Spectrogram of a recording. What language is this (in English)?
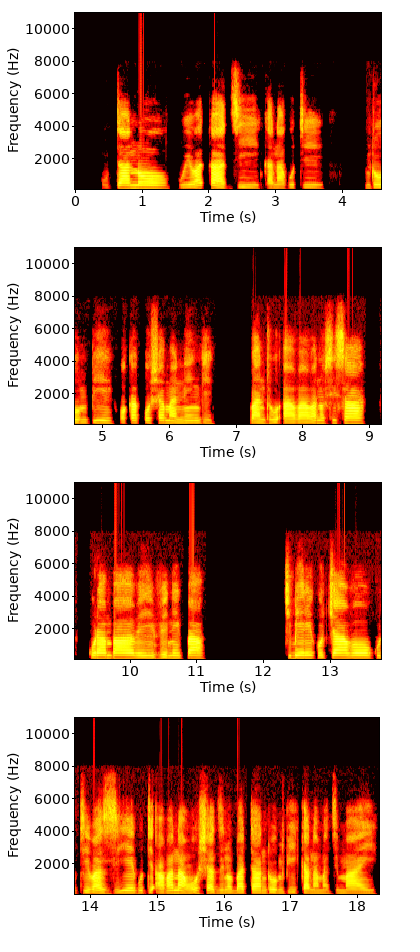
Ndau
